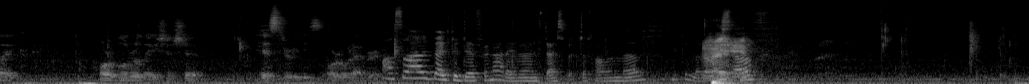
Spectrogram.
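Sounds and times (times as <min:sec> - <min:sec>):
low hum: 0:00.0 - 0:10.2
speech: 0:01.0 - 0:07.8
person chewing chicken wings: 0:08.7 - 0:10.2.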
